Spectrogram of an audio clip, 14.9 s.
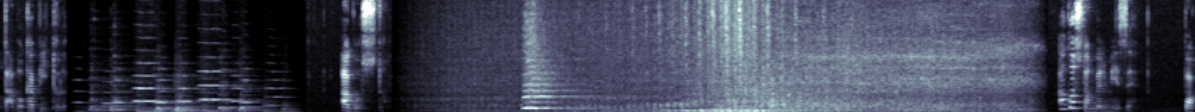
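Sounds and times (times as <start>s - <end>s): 
speech: 0.1s - 2.2s, 4.5s - 4.8s, 6.5s - 7.3s, 13.4s - 14.9s
local commuter train rumbling and rattling: 5.1s - 13.1s
local commuter train horn toot: 6.5s - 7.6s.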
